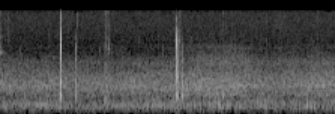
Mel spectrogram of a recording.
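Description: Steady, faint outdoor hiss of distant traffic, with a few light, sharp clicks at irregular moments.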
